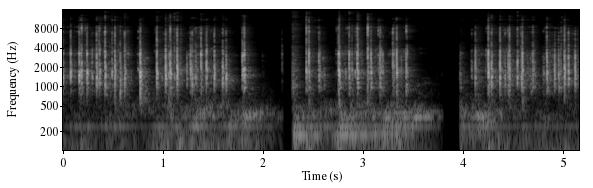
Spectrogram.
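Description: A Keychron K4 compact mechanical keyboard with Gateron Yellow switches and grey and orange ABS plastic keycaps, on a plastic and metal case resting on a desk mat, is typed on continuously with the fingertips of both hands. Quick, bright clacks patter in dense bursts, broken by two brief pauses, each keystroke dying away almost instantly with little low thump beneath.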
